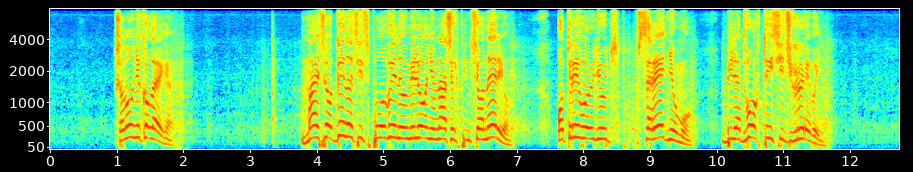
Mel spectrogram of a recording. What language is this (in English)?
Ukrainian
